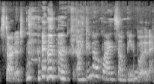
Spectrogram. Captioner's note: both chuckle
